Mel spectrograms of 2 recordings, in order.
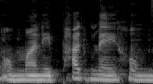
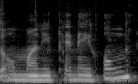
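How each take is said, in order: First: The mantra is pronounced with Sanskrit sounds. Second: The mantra is pronounced with Tibetan sounds. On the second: "in the Tibetan way before"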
